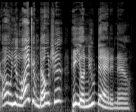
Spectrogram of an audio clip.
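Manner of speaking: high-pitched mock mama; mother's voice. Mother presents her new man to son, high mock voice.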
